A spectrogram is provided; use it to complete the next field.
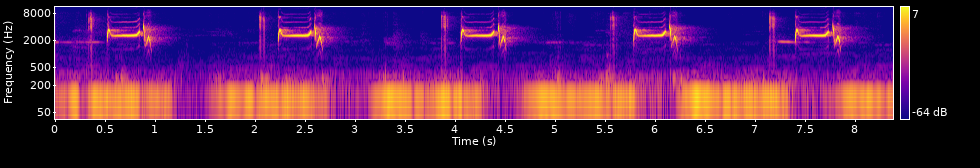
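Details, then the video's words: Five buzzy prinia phrases about a second and a half apart, each a sharp high note followed by a harsh, stepped rattle. Ngalun song used to coax quiet prinias into singing. A loud, steady low hum runs underneath. "Prenjak ngalun ampuh 100% buat prenjak macet agar ikut bunyi"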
